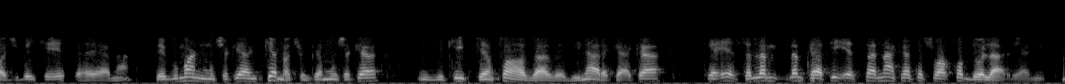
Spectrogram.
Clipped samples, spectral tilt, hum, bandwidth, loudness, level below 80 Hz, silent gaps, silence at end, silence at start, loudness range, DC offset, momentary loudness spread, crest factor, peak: under 0.1%; -8.5 dB/octave; none; 3.8 kHz; -29 LUFS; -64 dBFS; none; 0.15 s; 0 s; 3 LU; under 0.1%; 10 LU; 18 dB; -12 dBFS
